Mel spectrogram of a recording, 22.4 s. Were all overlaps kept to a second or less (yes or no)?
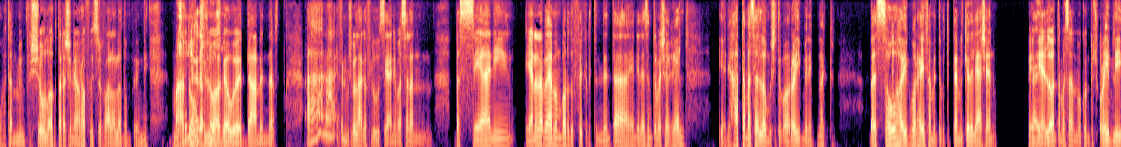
no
